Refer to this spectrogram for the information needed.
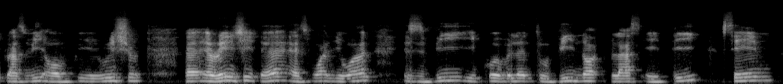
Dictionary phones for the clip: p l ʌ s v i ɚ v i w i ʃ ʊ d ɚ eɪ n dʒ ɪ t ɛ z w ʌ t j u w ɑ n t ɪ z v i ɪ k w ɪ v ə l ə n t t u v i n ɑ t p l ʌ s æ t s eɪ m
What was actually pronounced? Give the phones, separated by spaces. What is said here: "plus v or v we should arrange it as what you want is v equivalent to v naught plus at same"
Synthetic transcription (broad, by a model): p l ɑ s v i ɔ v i w i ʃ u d ɚ eɪ n dʒ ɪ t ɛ s w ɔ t j u w ɑ n t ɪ s v i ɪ k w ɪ v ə l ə n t t u v i n ɑ t p l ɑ s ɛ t s eɪ m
